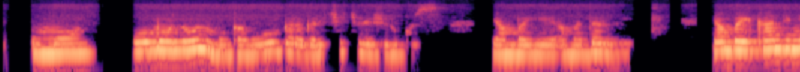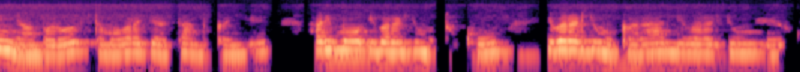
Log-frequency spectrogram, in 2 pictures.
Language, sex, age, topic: Kinyarwanda, female, 18-24, government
